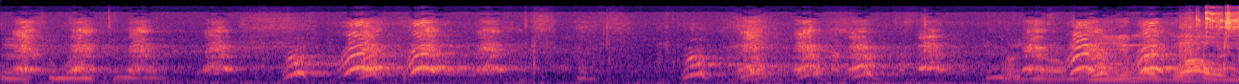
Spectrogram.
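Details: A Serbian defence dog and a Dogo Argentino together, producing quick runs of arched, yelping barks several per second, with a short pause in the middle before the barking resumes louder.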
